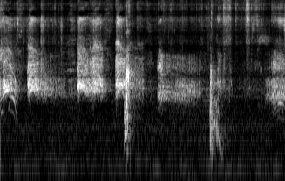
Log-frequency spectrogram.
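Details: Chihuahua in the Florida Panhandle barking at a non-venomous black snake: high, sharp yappy barks in irregular bursts about every second, some drawn out into short whines.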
